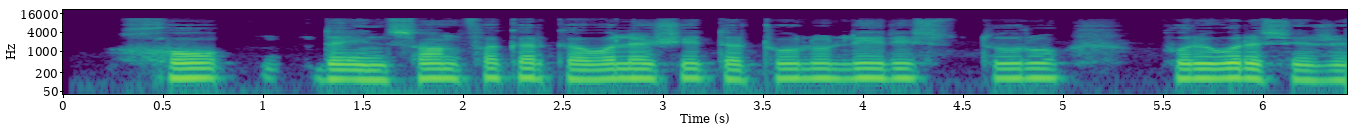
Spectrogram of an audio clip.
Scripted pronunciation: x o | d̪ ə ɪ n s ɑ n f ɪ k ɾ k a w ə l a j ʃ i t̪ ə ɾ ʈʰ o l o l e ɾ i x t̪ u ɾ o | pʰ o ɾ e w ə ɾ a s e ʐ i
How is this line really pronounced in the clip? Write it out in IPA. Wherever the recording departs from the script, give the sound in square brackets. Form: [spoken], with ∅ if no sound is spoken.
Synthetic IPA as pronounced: x o | d̪ ə ɪ n s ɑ n f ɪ k ɾ k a w ə l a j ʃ i t̪ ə ɾ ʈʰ o l o l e ɾ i [s] t̪ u ɾ o | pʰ o ɾ e w ə ɾ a s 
